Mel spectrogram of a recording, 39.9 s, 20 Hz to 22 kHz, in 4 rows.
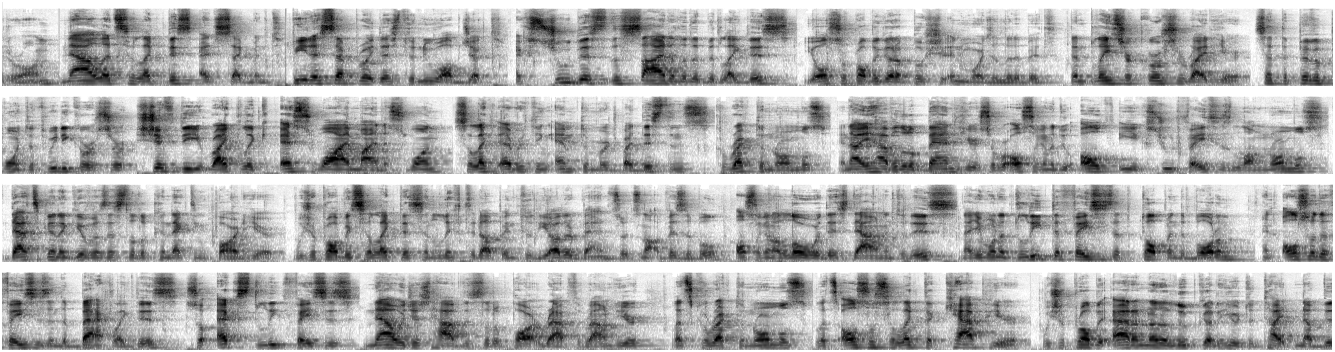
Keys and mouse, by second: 0.4 1, 1.4 middle click, 1.4 click, 1.6 middle click, 2.1 p, 2.9 Tab, 3.1 click, 3.6 Tab, 3.7 y, 3.8 g, 4.0 y, 5.7 click, 5.9 x, 6.0 g, 7.9 shift+s, 8.7 shift+click, 9.0 a, 9.3-10.1 drag, 10.9-13.6 typing, 12.8 Return, 15.3 shift+n, 15.9 Tab, 15.9 drag, 16.0 middle drag, 16.1 alt+e, 17.1 alt+e, 20.3 middle click, 20.6 shift+middle click, 20.7 Tab, 21.2 click, 21.5 shift+click, 21.7 Tab, 21.9 click, 22.0-24.0 typing, 22.2 shift+right click, 23.0 click, 24.6 click, 25.0 middle click, 25.2 shift+click, 25.4-27.1 typing, 28.1 b, 28.7 1, 28.8 shift+click, 29.1 shift+click, 29.4 3, 30.2 alt+shift+click, 30.8 ctrl+shift+z, 30.9 ctrl+shift+click, 31.3 x, 31.9 click, 32.6 z, 32.7 Tab, 33.3 drag, 33.7 shift+click, 34.3 Tab, 34.5-36.9 typing, 36.0 click, 36.4 shift+click, 36.6 click, 37.1 click, 37.6 Tab, 38.0 ctrl+r, 39.6 Tab, 39.7 drag.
